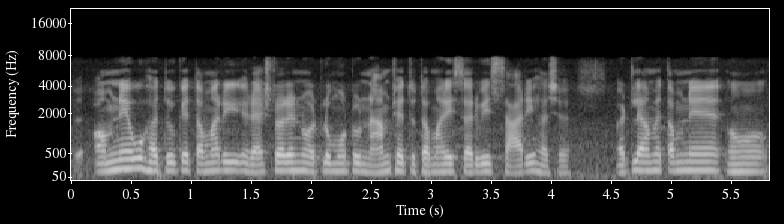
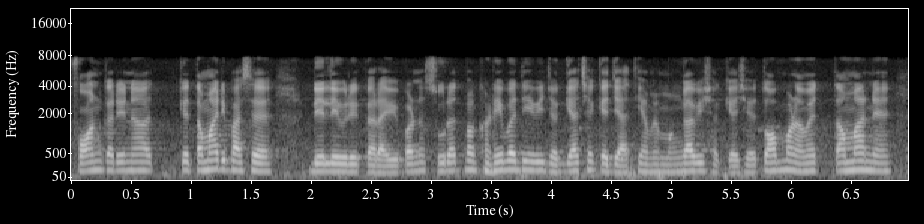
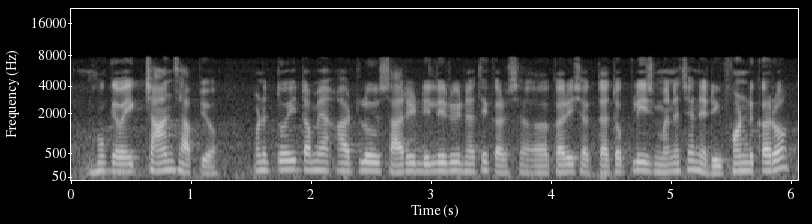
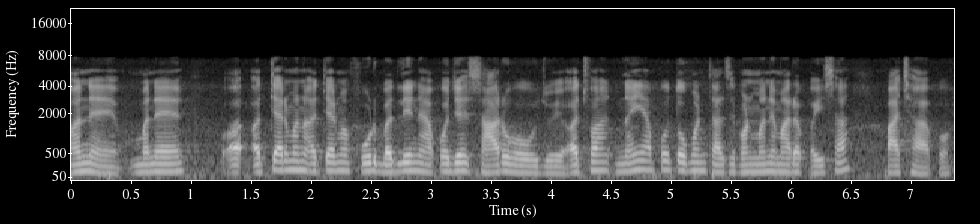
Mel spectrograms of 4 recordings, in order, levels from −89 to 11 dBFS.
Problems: none marked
